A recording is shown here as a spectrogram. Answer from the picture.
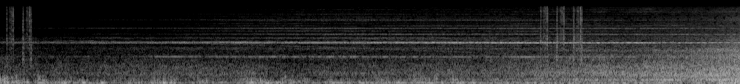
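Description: An approaching train heard first as a faint, steady, high-pitched ringing from the track over a low rumble. It grows steadily louder as the train nears.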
